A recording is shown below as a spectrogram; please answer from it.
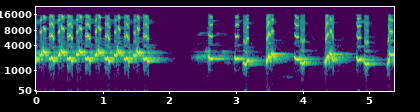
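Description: Yellow-vented bulbul giving a fast run of bubbly chirps, then a pause and a series of loud, liquid whistled phrases about every half second.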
